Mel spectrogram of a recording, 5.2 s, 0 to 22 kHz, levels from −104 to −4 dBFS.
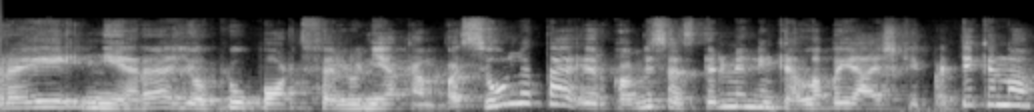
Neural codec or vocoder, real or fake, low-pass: vocoder, 44.1 kHz, 128 mel bands, Pupu-Vocoder; fake; 10.8 kHz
